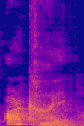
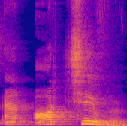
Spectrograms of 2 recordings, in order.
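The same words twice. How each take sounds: First: The second part does not sound like 'chiv'. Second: The second part sounds like 'chiv'. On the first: The speaker calls it right. "So you have to pronounce the word as archive" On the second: The speaker calls it wrong. "pronounce the word as archive, just because there is C H I, chiv"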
